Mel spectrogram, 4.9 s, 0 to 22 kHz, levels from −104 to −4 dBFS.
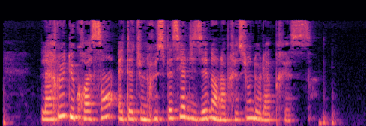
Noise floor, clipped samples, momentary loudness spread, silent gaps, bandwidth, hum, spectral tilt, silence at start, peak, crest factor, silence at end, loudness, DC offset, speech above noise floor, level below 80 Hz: -47 dBFS; under 0.1%; 14 LU; none; 11.5 kHz; none; -4 dB/octave; 0.05 s; -4 dBFS; 18 dB; 0.45 s; -22 LUFS; under 0.1%; 25 dB; -58 dBFS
